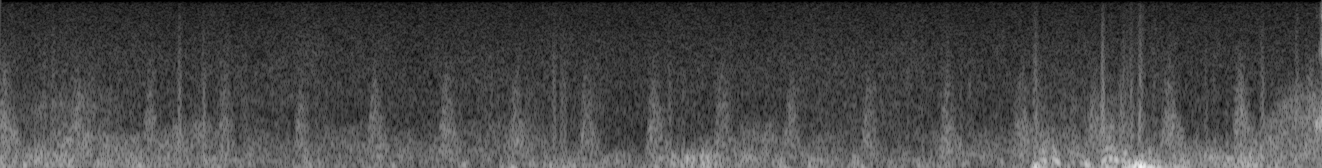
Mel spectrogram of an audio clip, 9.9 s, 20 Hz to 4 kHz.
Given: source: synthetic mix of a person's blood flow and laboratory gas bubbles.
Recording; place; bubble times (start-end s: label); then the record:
Doppler ultrasound of blood flow; subclavian vein
9.85-9.92 s: bubbles
From the record:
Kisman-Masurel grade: 211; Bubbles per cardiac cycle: several, 3 to 8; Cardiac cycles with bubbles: 1 to 10%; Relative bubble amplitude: barely perceptible (0.100 to 0.250); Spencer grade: 1 (occasional bubble signal discernible with the cardiac motion signal, with majority of cardiac periods free of bubbles); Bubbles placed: anywhere in the cardiac cycle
